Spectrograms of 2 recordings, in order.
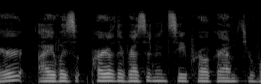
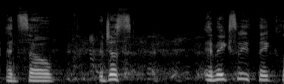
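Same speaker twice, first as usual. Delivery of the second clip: laughing through the words, lifted and louder; real amused laughter breaking in; 5 semitones higher, 5 dB louder than usual. Real, not acted. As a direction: giggle your way through it. Laughing at the sassy-grandma memory.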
